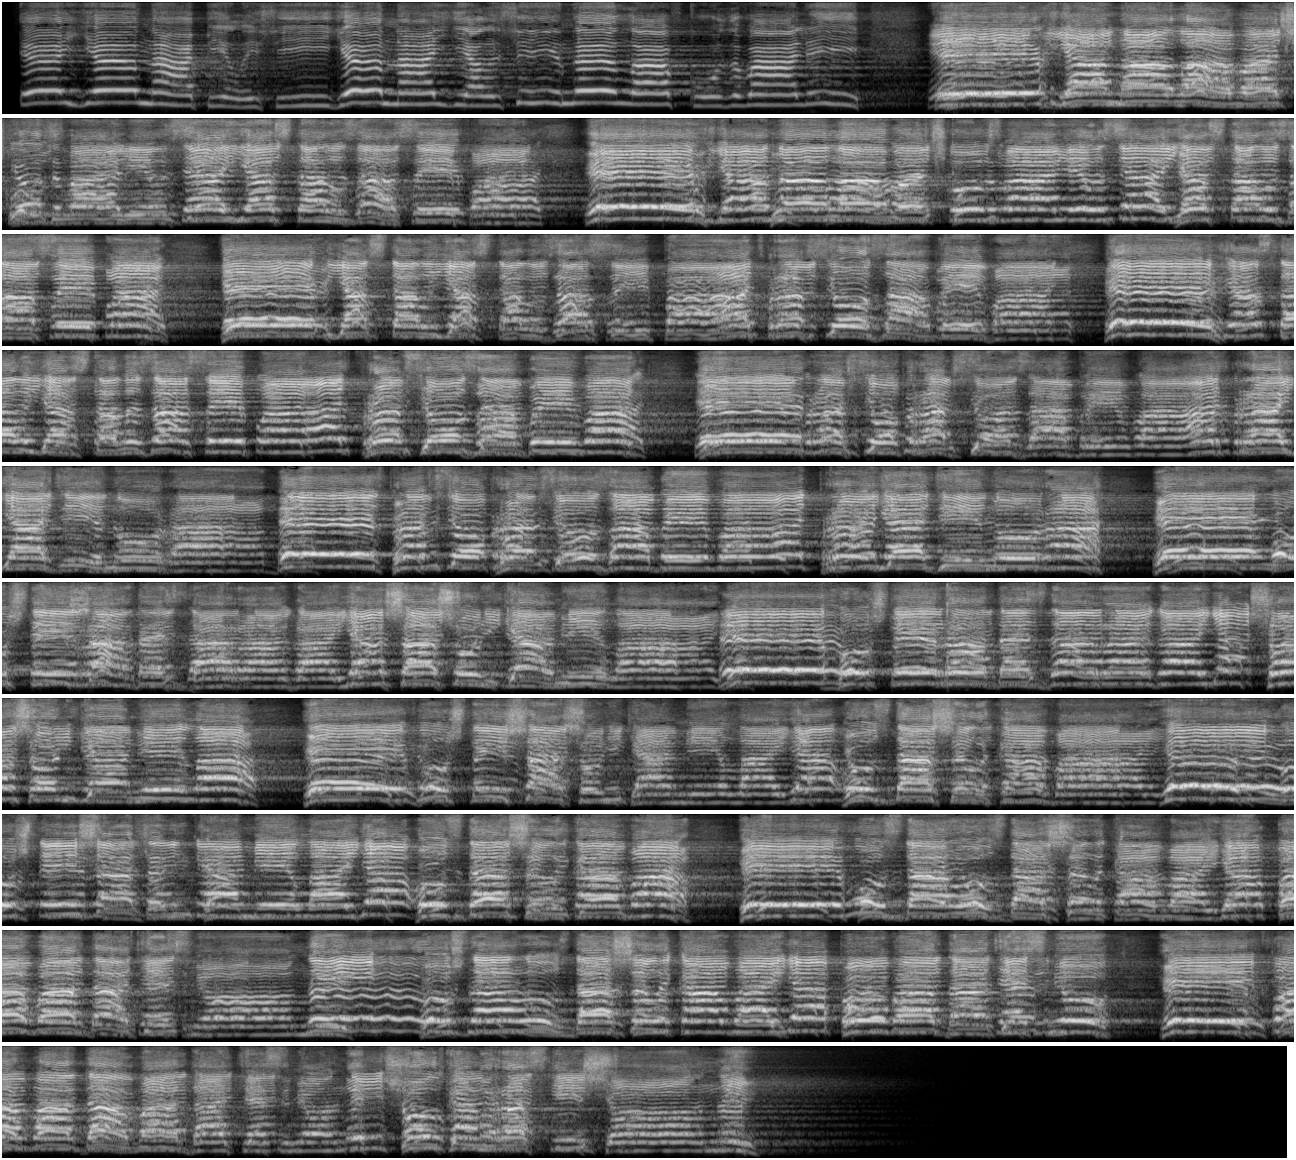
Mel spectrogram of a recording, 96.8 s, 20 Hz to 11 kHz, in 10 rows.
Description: За речкою диво Я напился, я наелся - плясовая (с. Гвазда)
11_Я_напился,_я_наелся_-_плясовая.mp3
